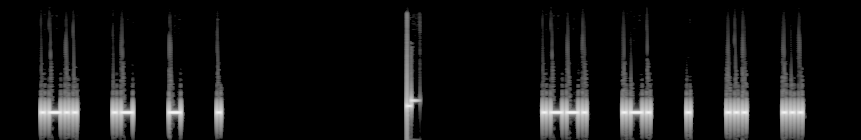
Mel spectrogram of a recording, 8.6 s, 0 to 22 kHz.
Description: Morse code, heard as a keyed tone, about 30 wpm, spaced as for 17 wpm, 690 Hz. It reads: LATE PRESS
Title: 3x Character Spacing - Top 300 Words - 30wpm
